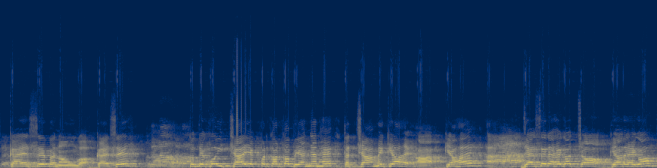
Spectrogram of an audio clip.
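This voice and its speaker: A man with a Bihari Hindi accent lectures a class on grammar, firing short questions and repeating each sound so the students answer back. His voice sits very high for a man, and it rings through an echoey classroom. The sound is thin and tinny, like a phone line. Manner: constant call-and-response questioning, repeating key sounds. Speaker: teacher.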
